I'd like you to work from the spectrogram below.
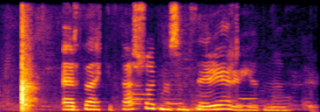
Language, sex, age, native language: Icelandic, female, 11, Icelandic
